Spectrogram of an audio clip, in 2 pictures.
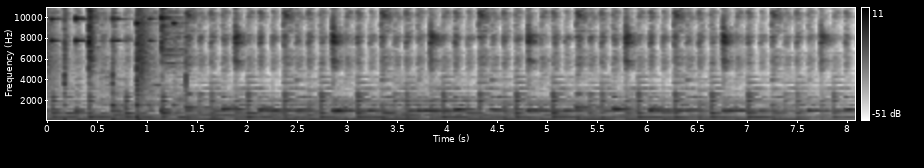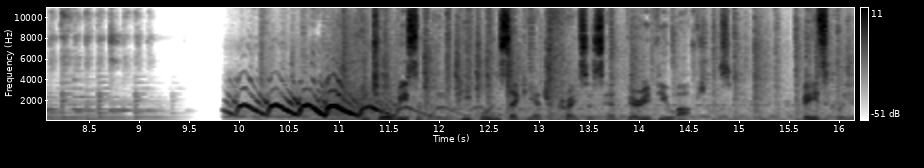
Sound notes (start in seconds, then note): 11.9 sirens blare; 14.6 dramatic music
